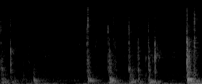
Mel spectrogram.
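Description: Typing on a computer keyboard: a quick run of separate keystrokes, with two close together near the end.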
